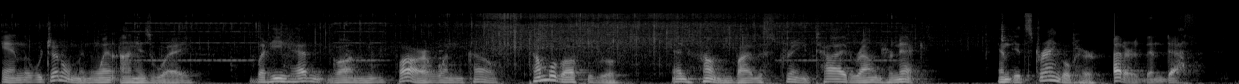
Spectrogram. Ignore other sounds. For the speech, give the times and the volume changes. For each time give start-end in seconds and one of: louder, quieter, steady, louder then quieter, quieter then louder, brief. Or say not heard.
0.0-9.2 steady
9.9-12.3 brief.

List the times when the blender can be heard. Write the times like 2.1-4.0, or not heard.
not heard.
